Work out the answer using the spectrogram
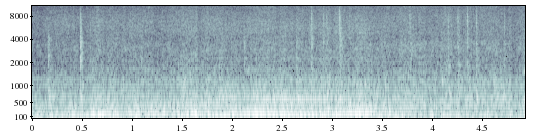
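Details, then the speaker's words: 1968 Chevy with an LS swap, idling during tuning after low-end timing and IAC closing-rate adjustments: a steady, lumpy cammed V8 idle with no stumbling or hunting, and the engine sounds healthy. "thing sounds good"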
